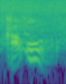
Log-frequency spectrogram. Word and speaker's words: Ka'ua: We look in the press guide and into all of the other releases, and Ka'ua is pronounced at least 3 different ways, but the correct way, the Hawaiian way, is Ka'ua.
